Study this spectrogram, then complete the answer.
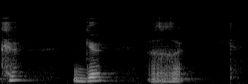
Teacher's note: car ils sont produits très en arrière dans la bouche et le voile du palais.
